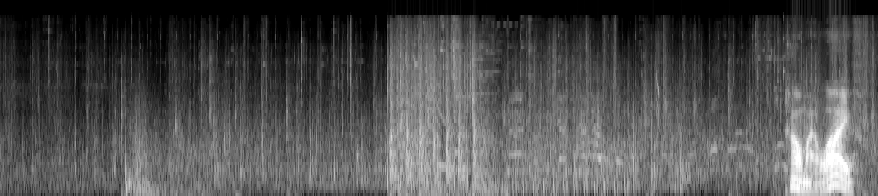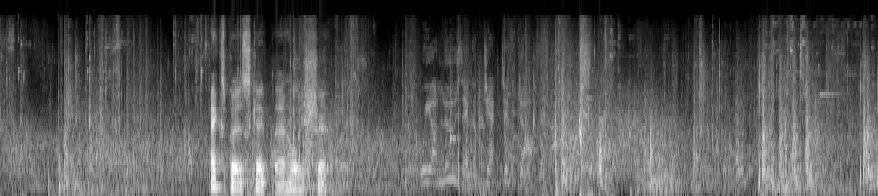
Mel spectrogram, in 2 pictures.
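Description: A pistol fires sharp shots in quick bursts.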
